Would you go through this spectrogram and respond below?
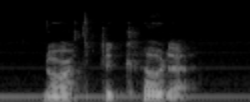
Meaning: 1. A state in the Upper Midwest region of the United States. Capital: Bismarck. Largest city: Fargo 2. University of North Dakota
- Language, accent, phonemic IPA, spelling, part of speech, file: English, US, /ˈnɔɹθ dəˈkoʊ.tə/, North Dakota, proper noun, En-us-North Dakota.ogg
